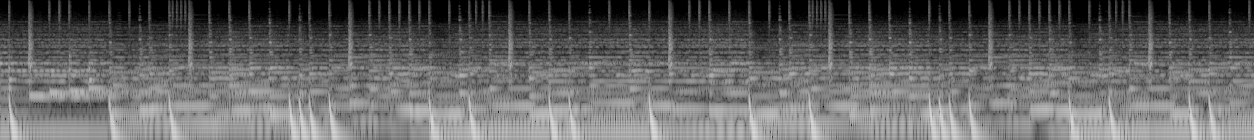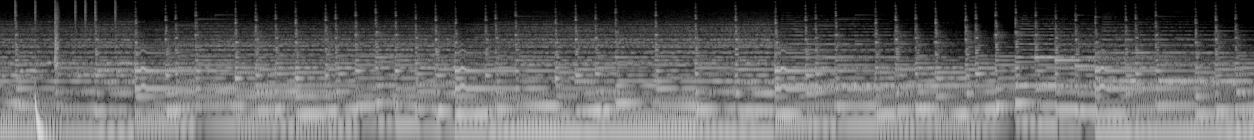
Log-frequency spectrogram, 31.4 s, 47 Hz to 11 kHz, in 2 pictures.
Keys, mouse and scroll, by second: 0.4 click, 3.8 z, 4.9 shift+middle click, 7.1 middle click, 8.4 shift+middle click, 9.8 right click, 11.9 click, 15.9 click, 17.2 click, 22.1 click, 24.0 click, 26.5 click, 29.2 n, 29.7 scroll up 5, 30.1 middle click, 31.0-31.3 scroll up 2.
